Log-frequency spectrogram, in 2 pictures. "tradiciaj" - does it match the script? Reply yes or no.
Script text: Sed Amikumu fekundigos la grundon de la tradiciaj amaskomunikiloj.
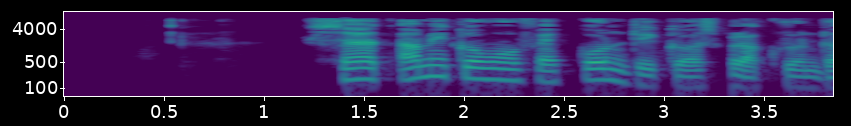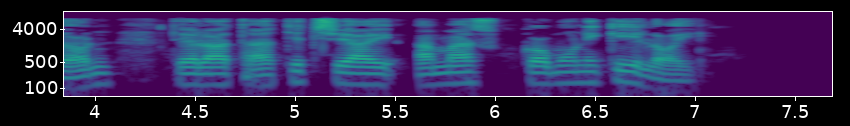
yes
